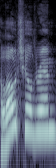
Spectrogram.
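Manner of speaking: sugary sweet, very high voice. Reading a story aloud, narrator voices a returning character greeting the children: Miss Nelson's sweet voice. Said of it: "said someone in a sweet voice".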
